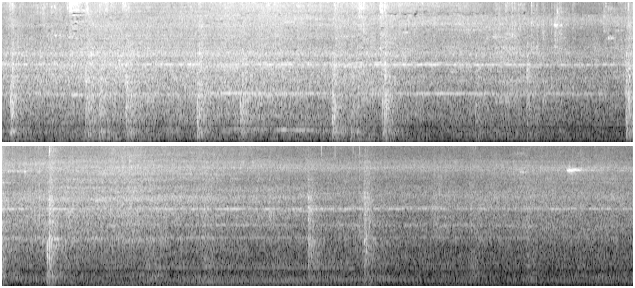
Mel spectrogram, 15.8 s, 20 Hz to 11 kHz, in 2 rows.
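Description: Hokuriku Railroad 8000 series electric train rolling slowly into a station and slowing to a stop. Its wheels click over the track joints in pairs every few seconds, and the running noise fades as it slows.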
